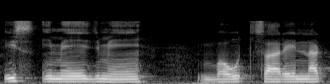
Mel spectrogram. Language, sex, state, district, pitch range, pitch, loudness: Hindi, male, Punjab, Fazilka, 125-130 Hz, 125 Hz, -14 LUFS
